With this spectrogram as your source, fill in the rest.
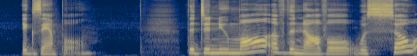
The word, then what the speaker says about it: denouement: cacophony cacophony Word 144 denouement Common mispronunciation. denouement Correct pronunciation. denouement Three syllables with a nasal final syllable inherited from French. Example: The denouement of the novel was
